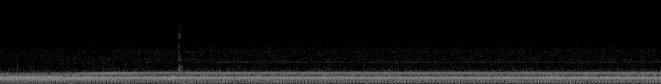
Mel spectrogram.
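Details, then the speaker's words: Enermax NEOChanger RGB water-cooling pump/reservoir at maximum 4,000 RPM: loud steady tone around 500 Hz with lower companions, like a fan at full speed or coil whine; normal pump noise at maximum speed. "And that is as loud as it gets. It sounds extremely loud, almost like it sounds like a fan running at full speed. If you have one of those ASUS motherboards, it sounds like coil whine, really."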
